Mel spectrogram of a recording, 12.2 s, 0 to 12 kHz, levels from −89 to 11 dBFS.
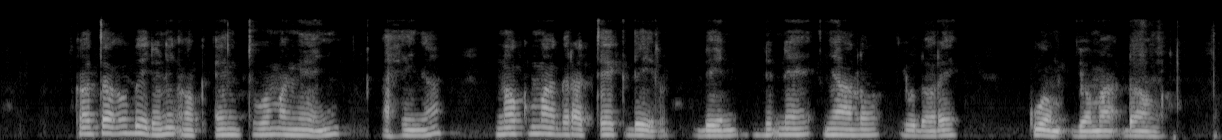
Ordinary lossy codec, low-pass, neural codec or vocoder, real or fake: Opus, 64 kbps; 7.2 kHz; codec, 16 kHz, 8 kbps, FreqCodec, smaller model; fake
